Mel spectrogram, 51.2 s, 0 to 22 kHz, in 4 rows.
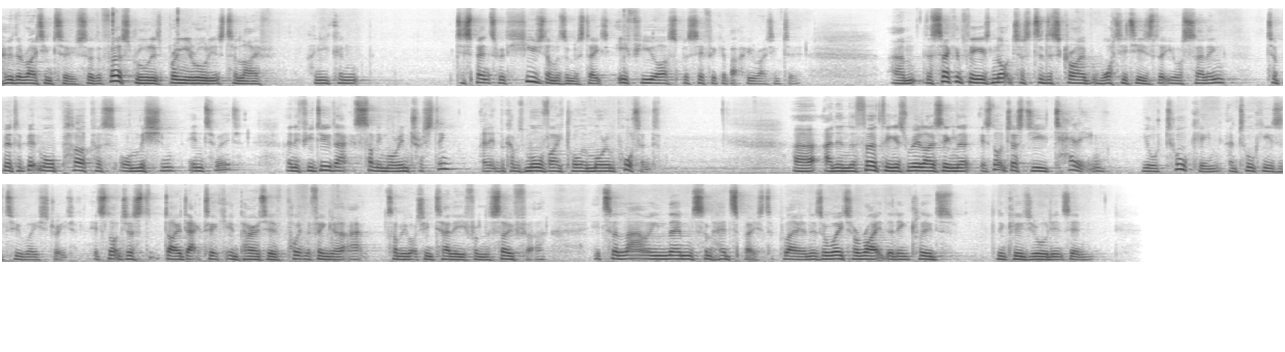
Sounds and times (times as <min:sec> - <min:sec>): Speech: 0:00.0 - 0:03.7, 0:04.5 - 0:08.0, 0:08.9 - 0:19.5, 0:20.7 - 0:36.6.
